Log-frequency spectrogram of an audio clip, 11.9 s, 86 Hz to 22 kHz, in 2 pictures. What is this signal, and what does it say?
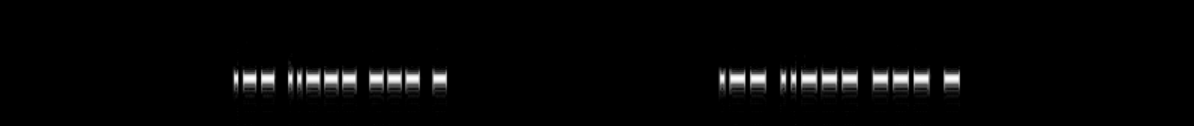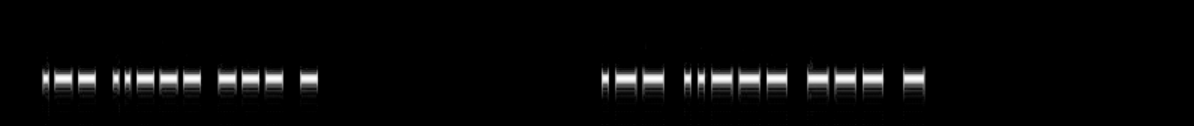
Morse code, heard as a keyed tone, about 42 wpm, 700 Hz. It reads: W2OT W2OT W2OT W2OT
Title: Speed Racing - USA 1x2 Call Signs 35wpm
